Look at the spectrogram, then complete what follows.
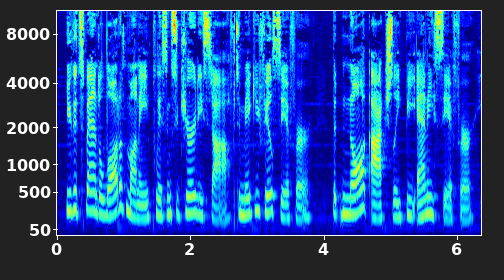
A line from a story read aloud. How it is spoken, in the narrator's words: he said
